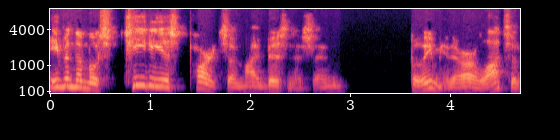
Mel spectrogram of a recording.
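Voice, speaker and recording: This man speaks at a moderate pace, his pitch swinging very widely. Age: 80s+. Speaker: entrepreneur, company founder. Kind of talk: interview. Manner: halting.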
